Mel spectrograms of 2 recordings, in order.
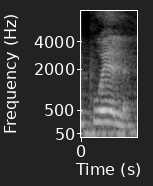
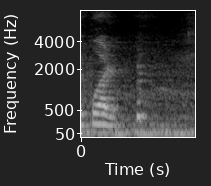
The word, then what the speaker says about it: poêle: Le poê et pas le poil.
